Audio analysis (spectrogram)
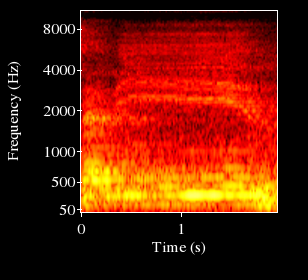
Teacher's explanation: sebelumnya kasrah, dia dibaca ra-nya dibaca tipis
